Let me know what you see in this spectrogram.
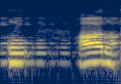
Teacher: छोटी जबान है उसके थोड़ा नीचे हिस्से से हलक की तरफ से कौफ अदा होता है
